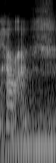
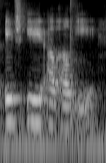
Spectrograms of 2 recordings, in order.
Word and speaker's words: Helle: Her name is Hella, by the way. I think that's how you say it, Hella. It's Helle.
